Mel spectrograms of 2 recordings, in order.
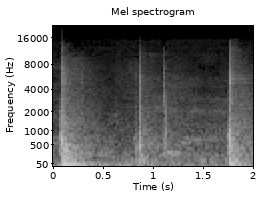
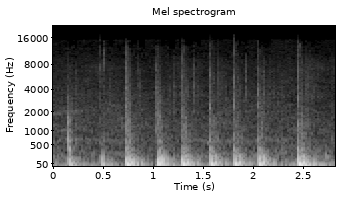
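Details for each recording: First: Project Legacy driver's front door after sound deadening (Focal BAM outer skin, Dynamat inner skin), closing: three short, deep thumps with a quick, dull decay and no ring; a solid, well-damped door. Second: Project Legacy driver's front door during sound deadening (Focal BAM outer skin, Dynamat inner skin, wiring taped): hollow hand knocks about four a second, each with a short loose buzz; the rattle comes from a loose part in the door.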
